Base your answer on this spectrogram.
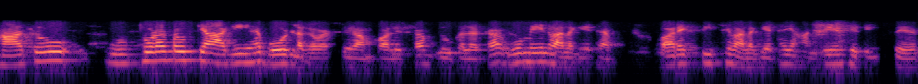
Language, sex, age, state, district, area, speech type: Hindi, male, 18-30, Madhya Pradesh, Jabalpur, urban, conversation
